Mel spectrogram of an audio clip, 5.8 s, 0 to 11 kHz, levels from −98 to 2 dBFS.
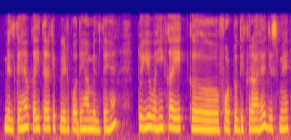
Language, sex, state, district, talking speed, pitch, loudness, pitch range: Hindi, female, Delhi, New Delhi, 205 wpm, 195 Hz, -13 LUFS, 185-210 Hz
